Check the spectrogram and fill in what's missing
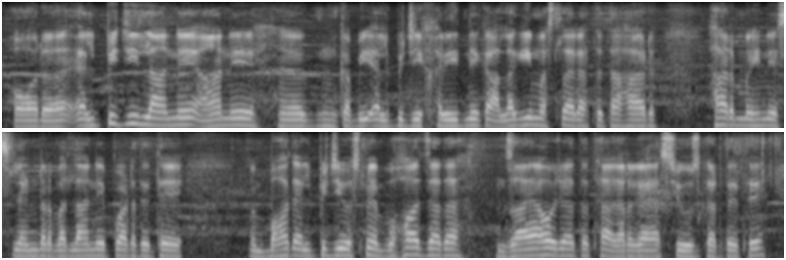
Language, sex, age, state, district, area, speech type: Urdu, male, 18-30, Jammu and Kashmir, Srinagar, urban, spontaneous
